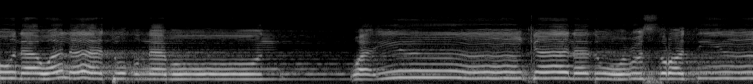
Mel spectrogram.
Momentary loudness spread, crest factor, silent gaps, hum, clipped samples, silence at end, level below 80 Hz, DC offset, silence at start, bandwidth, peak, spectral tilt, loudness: 8 LU; 12 dB; none; none; under 0.1%; 0 s; -62 dBFS; under 0.1%; 0 s; 10.5 kHz; -10 dBFS; -5 dB/octave; -24 LUFS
